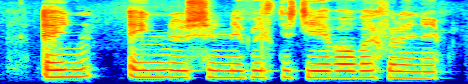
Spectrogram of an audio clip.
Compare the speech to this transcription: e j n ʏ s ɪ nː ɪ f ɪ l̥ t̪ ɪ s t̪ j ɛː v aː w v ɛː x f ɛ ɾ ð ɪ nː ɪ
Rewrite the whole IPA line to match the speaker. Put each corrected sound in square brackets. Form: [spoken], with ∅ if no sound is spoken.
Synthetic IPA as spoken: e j n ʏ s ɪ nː ɪ f ɪ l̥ t̪ ɪ s t̪ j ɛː v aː w v [ɛ] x f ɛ ɾ ð ɪ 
